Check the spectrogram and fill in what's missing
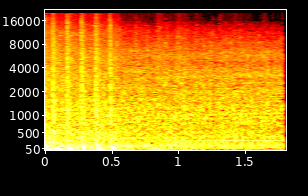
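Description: Rapid bursts of heavy cannon fire from a combat vehicle in the Crossout video game, several loud close shots in quick succession early on before fading into a steady low rumble of engine and ambient noise.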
